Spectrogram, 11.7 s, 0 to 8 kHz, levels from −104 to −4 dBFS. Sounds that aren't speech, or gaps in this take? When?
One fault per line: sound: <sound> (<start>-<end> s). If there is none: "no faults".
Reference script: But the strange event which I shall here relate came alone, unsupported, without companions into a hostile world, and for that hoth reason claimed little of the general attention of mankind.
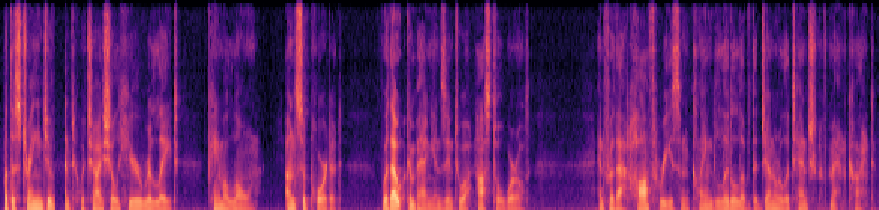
sound: dropout (0.7-0.9 s)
